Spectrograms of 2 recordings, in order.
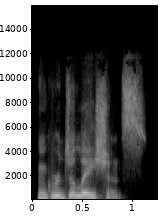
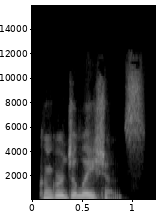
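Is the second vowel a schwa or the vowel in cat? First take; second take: schwa; schwa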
